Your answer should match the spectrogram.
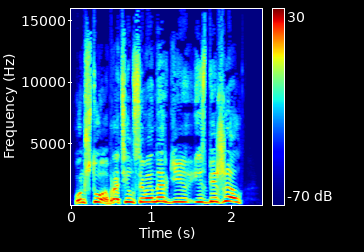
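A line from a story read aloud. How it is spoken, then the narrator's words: Yelling. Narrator (Russian): заорал я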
